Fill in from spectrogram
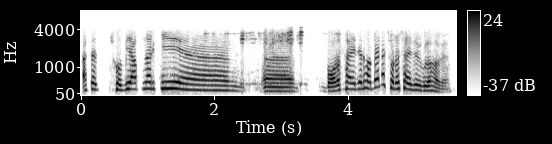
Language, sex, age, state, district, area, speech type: Bengali, male, 18-30, West Bengal, Murshidabad, urban, conversation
